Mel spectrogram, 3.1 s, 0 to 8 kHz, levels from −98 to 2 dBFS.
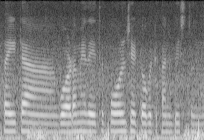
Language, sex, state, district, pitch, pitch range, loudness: Telugu, female, Andhra Pradesh, Krishna, 190 Hz, 180-195 Hz, -15 LUFS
